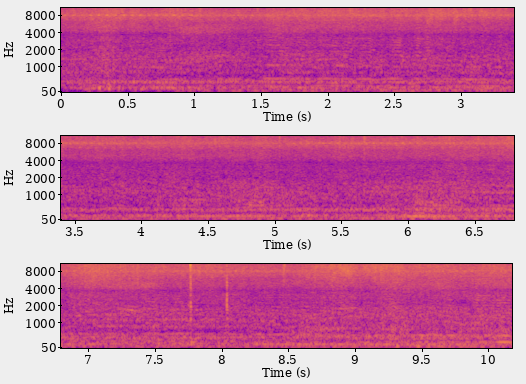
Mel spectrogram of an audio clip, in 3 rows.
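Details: Honey bees of a 2017 nucleus colony, recorded 27 September 2018: a dense, steady hive hum with a low droning band and grainy higher hiss, unbroken for the whole stretch, with faint brief clicks near the end.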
